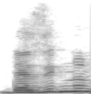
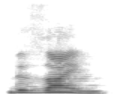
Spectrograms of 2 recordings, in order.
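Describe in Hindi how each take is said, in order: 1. n से पहले g की आवाज़ बोली जाती है। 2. g silent है; यह sine की तरह खत्म होता है।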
